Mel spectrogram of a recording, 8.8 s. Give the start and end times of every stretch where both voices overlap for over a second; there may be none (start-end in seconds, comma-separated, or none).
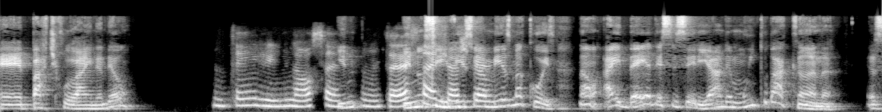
3.4-4.9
